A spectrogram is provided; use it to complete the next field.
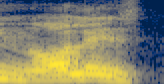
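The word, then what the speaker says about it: knowledge: ज्ञान यानी कि नॉलेज, तो देखो भाई एन से पहले आएगा तो के साइलेंट हो जाएगा।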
